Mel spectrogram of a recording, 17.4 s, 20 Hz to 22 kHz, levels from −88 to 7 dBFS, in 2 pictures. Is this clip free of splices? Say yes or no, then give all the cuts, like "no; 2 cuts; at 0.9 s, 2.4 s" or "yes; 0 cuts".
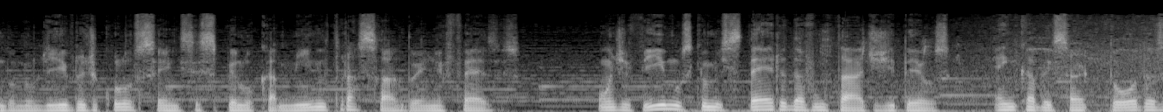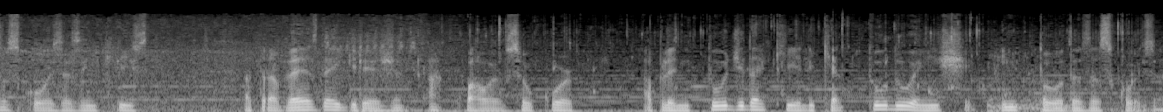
no; 1 cut; at 4.8 s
